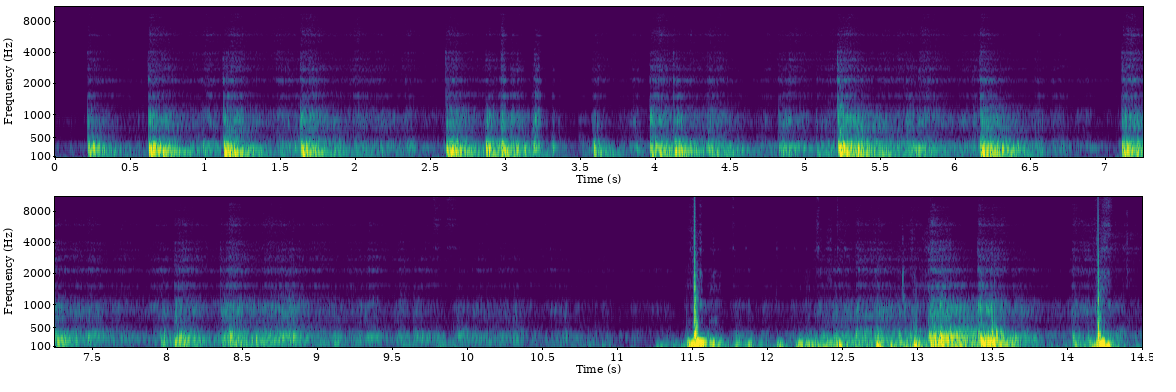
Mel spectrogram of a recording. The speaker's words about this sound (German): wir doch mal jetzt diese Metallleiter hier in der Jeffreys-Röhre hoch.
